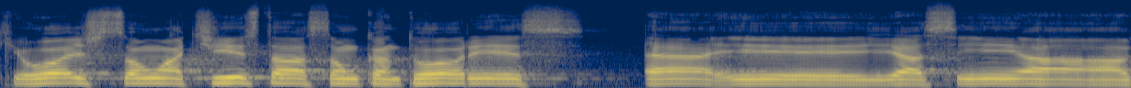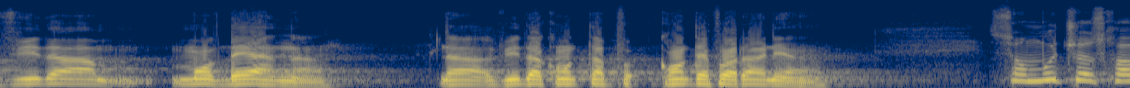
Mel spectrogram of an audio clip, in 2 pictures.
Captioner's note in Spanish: Ponente habla en portugués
